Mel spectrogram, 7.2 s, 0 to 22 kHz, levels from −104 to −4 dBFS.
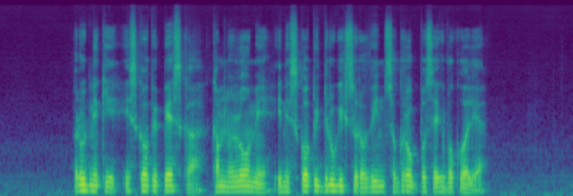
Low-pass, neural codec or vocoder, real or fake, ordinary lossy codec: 19.8 kHz; codec, 44.1 kHz, 7.8 kbps, DAC; fake; none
